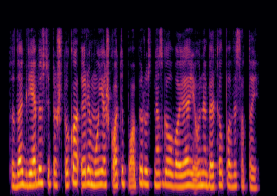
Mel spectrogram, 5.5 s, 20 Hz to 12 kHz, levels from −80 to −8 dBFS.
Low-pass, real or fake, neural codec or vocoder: 7.2 kHz; real; none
